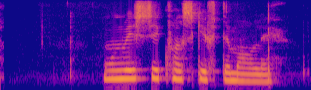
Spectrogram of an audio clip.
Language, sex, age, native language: Icelandic, female, 10, Icelandic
